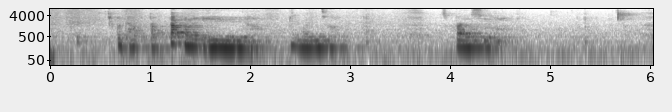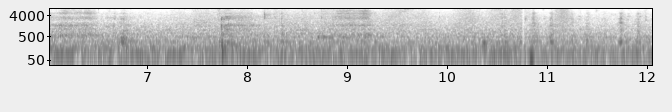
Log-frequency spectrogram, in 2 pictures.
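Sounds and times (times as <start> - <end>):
mouth chewing food: 5.0 - 7.0, 10.8 - 12.0.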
